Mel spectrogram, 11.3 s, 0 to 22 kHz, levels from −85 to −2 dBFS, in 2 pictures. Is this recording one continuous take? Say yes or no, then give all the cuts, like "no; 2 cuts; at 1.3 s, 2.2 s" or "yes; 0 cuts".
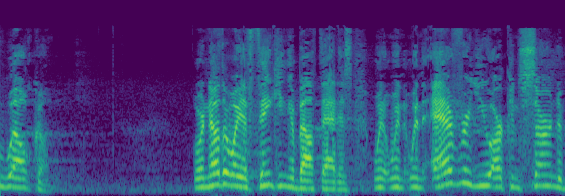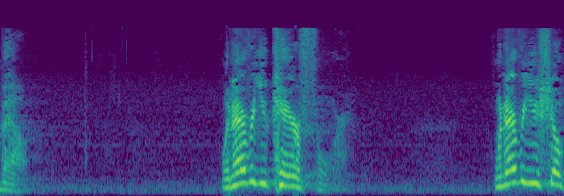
yes; 0 cuts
